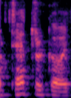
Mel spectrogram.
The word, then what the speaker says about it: tetrico: Tetrico, how do you pronounce that? – Oh, tetrico. It's tetrico. It's Portuguese.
